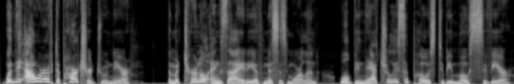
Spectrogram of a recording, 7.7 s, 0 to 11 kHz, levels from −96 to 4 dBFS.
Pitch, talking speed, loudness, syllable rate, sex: 220 Hz, 165 wpm, -24 LUFS, 5.3 syllables/s, female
